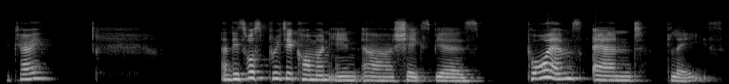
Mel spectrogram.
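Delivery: ordinary talk, nothing marked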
